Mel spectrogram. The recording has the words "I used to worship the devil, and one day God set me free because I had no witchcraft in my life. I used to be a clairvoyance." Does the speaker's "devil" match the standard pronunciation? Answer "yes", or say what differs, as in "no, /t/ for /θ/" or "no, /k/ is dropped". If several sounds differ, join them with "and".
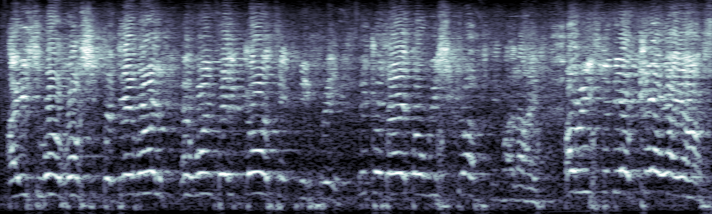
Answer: no, /n/ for /l/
